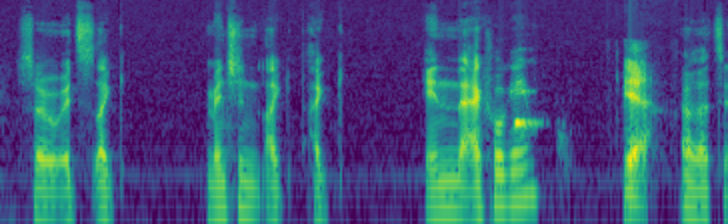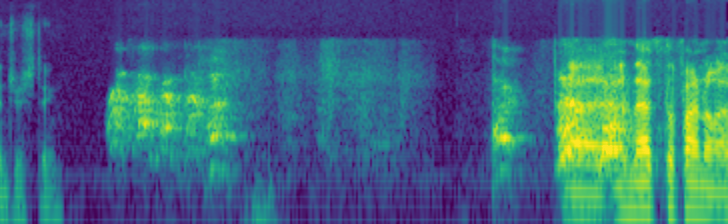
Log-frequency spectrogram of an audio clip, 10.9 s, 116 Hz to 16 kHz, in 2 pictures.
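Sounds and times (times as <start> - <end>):
speech: 0.2 - 2.6, 3.2 - 4.1, 4.7 - 6.0, 9.7 - 10.9
dogs barking, muffled and quiet: 6.3 - 7.4, 9.2 - 10.4.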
